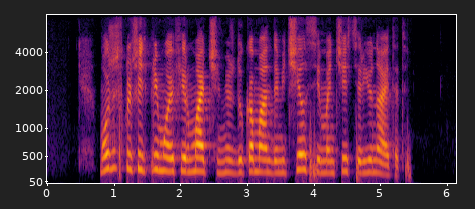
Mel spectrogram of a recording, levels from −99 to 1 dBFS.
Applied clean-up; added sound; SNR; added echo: none; none; none; none.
